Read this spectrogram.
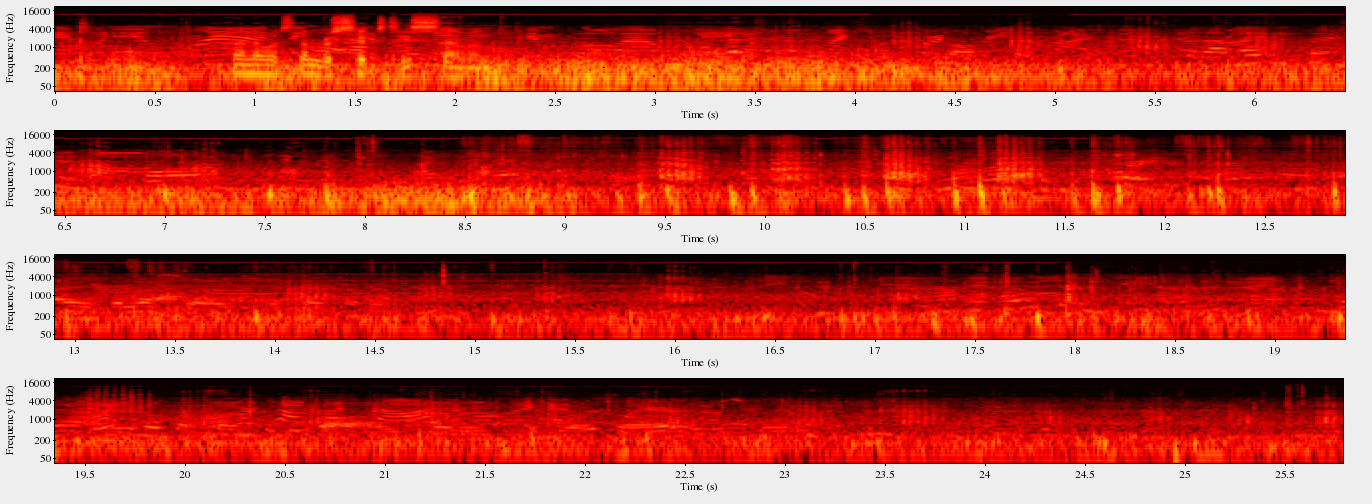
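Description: A horse's hooves thud on soft dirt as it canters.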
